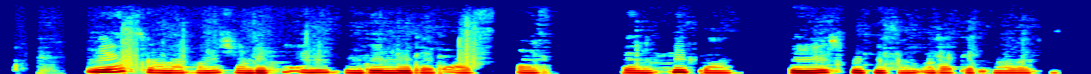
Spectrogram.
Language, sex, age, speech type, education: Nigerian Pidgin, female, 15-29, spontaneous, tertiary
